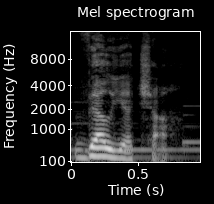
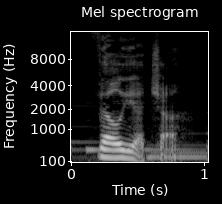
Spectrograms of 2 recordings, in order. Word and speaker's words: Veljača: So January is pronounced Ciechan, and then the month of February is pronounced Veljača, Veljača. So you could kind of see here for my nerds, Veljača, and then Ciechan.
